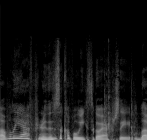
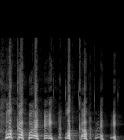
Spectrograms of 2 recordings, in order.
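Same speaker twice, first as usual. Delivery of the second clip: very high, loud comic wail; mock mortified cry; 12 semitones higher, 8 dB louder than usual. Parent caught in the squat run, mock mortified high cry. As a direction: beg onlookers in hammed-up embarrassment.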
